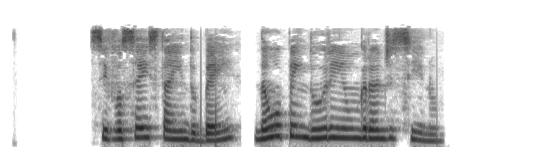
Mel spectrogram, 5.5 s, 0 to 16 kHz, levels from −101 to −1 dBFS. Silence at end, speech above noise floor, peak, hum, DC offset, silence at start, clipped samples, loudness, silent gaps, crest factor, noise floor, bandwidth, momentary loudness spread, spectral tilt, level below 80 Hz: 1.05 s; over 68 dB; -6 dBFS; none; under 0.1%; 0.9 s; under 0.1%; -22 LUFS; 2.43-2.55 s; 18 dB; under -90 dBFS; 8.2 kHz; 8 LU; -3.5 dB/octave; -62 dBFS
